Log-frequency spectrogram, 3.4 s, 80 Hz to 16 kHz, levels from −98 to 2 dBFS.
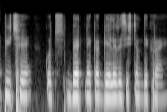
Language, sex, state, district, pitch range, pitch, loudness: Hindi, male, Assam, Kamrup Metropolitan, 160-170 Hz, 165 Hz, -19 LUFS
